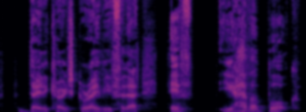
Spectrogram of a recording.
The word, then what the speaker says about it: Graeve: hold of you, uh it's a bit confusing because you call yourself Data Coach Gravy. Uh, but that's because of your surname. Uh, which is spelled G R A E V E, right?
